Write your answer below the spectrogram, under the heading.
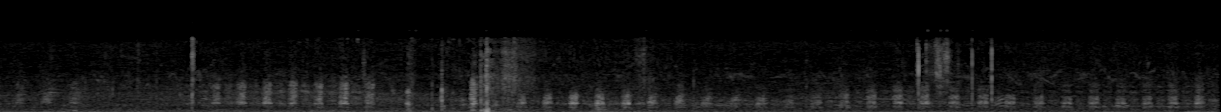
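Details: Rako, a trained Pit Bull, panting in quick rhythmic breaths of about four per second, with a few sharper clicks and a loud knock near the middle.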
